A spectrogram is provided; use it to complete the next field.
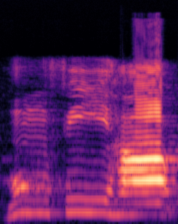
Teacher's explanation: ہم فیہا، ہاں میم پیش ہم، فا یا زیر فی، ہم فی، ہا الف زبر ہا، ہم فیہا، اس کو اظہار شفوی کہتے ہیں۔ یہاں پر میم ساکن کے بعد فا آیا ہے، با بھی نہیں آیا، میم بھی نہیں آیا، تو اس لیے یہاں پر اخفا بھی نہیں ہوگا، غنہ بھی نہیں ہوگا۔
